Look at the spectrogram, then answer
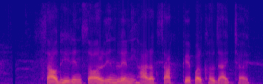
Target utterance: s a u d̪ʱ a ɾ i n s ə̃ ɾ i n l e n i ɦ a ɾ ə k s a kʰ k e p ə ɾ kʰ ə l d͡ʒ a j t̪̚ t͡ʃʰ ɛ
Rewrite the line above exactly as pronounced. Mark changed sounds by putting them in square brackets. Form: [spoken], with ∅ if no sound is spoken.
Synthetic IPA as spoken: s a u d̪ʱ [i] ɾ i n s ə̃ ɾ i n l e n i ɦ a ɾ ə k s a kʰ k e p ə ɾ kʰ ə l d͡ʒ a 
